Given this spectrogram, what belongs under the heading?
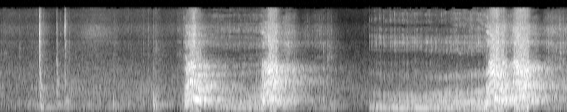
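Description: A Doberman puppy barks and growls in several loud, close bursts, with sharp barks separated by rumbling growls across a few seconds.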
